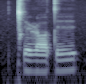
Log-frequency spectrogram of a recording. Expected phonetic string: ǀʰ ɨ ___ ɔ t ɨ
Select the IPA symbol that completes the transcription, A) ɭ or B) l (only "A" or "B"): A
